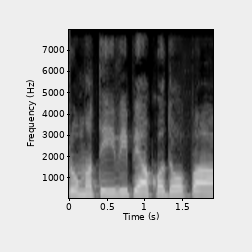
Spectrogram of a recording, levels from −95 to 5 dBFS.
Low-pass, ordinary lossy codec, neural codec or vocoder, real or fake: none; none; codec, 16 kHz, 2 kbps, X-Codec, WavLM features, trained on Multilingual LibriSpeech; fake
